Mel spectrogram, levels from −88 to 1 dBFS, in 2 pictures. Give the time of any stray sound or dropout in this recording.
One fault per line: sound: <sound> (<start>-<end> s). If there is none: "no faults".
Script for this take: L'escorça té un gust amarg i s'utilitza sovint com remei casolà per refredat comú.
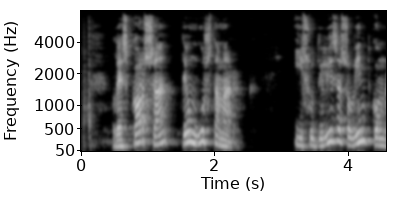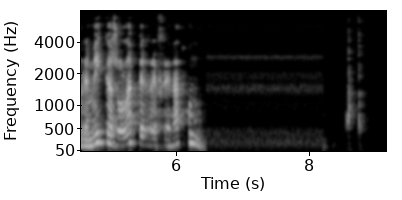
no faults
